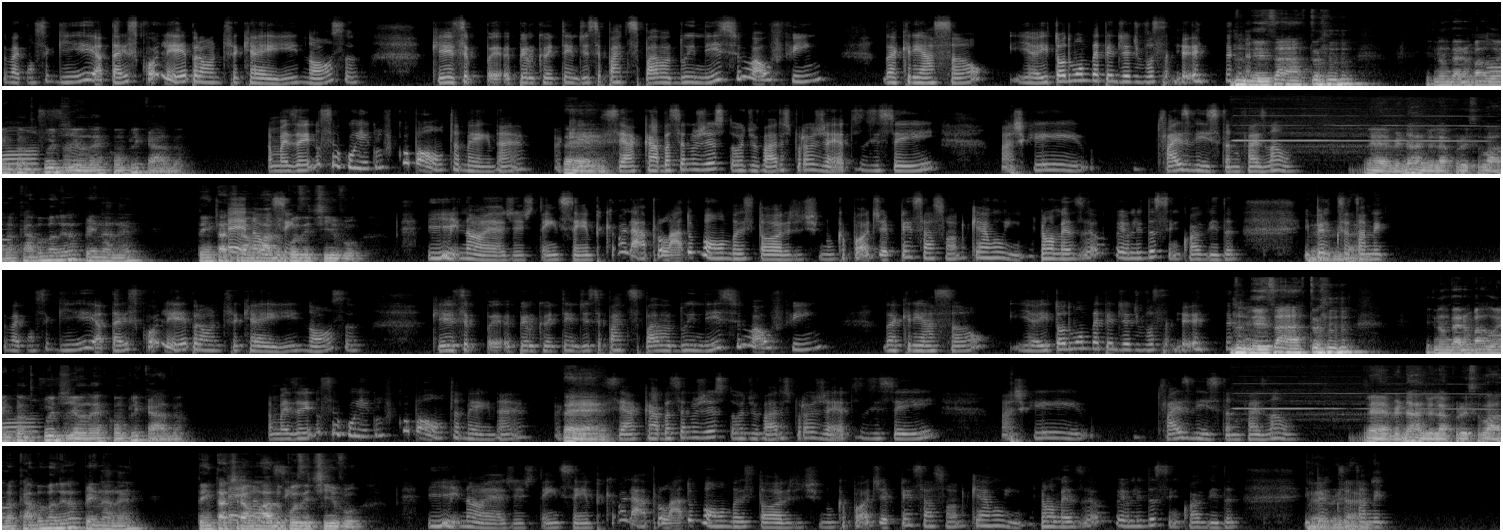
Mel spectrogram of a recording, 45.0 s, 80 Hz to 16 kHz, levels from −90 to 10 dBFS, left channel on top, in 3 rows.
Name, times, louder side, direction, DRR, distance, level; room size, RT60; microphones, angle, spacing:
voice 1, 0.0-8.2 8.6-9.8 10.1-12.0 14.7-15.9 17.6-20.2 20.7-25.8 26.5-27.9 32.2-32.9 34.0-43.9, left 5 dB, 40° left, 0.4 m, -34 dB
voice 2, 12.3-13.7 14.2-16.8 20.6-21.1 25.1-25.2 28.6-31.4 31.9-33.6 43.0-43.7, right 2 dB, 40° right, 0.6 m, -26 dB
Wind instrument woodwind instrument, 27.3-30.1, left 5 dB, 15° left, 0.9 m, -40 dB
9.5 x 3.3 x 3.1 m
head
